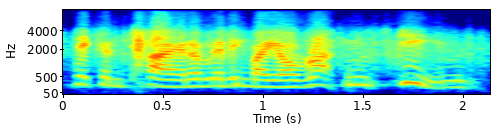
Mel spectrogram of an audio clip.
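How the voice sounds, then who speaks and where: A woman's voice: mid-range voice, fairly even intonation, fairly quick, close to an everyday voice. An actress playing a spunky young American woman, defiant and emphatic, in 1940s radio style. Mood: bitter, defiant. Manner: emphatic, scolding. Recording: muffled 1940s radio recording.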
